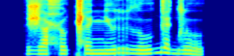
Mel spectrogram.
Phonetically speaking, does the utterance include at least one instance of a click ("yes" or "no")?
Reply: yes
